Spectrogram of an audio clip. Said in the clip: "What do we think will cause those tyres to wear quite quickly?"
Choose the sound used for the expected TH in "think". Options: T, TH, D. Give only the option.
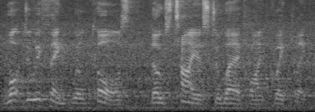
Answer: TH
